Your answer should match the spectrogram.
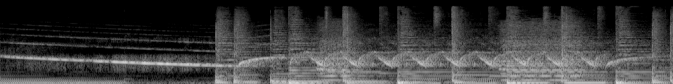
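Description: A fire truck siren winds down in a long falling wail, then switches to a rapid warbling yelp over a deep rumbling engine, loud.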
